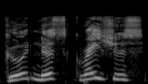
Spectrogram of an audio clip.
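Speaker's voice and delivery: a startled aunt's outcry; alarmed exclamation. Acted. Aunt hearing the boy hasn't come, high alarmed cry. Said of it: "she says".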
